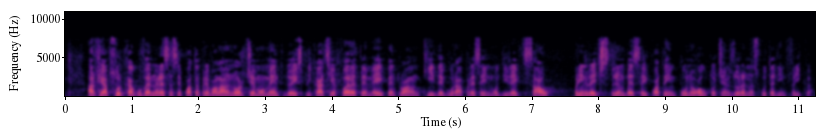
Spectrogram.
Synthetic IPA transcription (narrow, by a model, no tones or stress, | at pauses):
arfiabsurd̪̚kaɡuve̞rne̞le̞səse̞poat̪əpɾe̞valaɨno̞rʲt͡ʃe̞mo̞me̞nt̪d̪eo̞eksplikat̪sije̞fəɾət̪e̞me̞jpe̞nt̪ɾuaɨŋkʲid̪e̞ɡuɾapɾe̞sejɨnmo̞d̪ːiɾe̞k̚t̪saw | pɾinle̞d͡ʒʲst̪ɾɨmbe̞səɨjpoat̪əimpuneo̞aut̪o̞t͡ʃe̞nzuɾənəskut̪əd̪infɾikə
